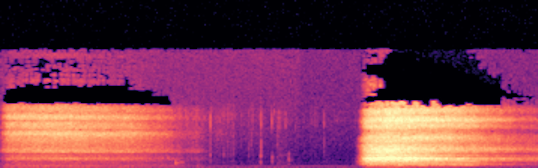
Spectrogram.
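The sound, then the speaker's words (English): Deep inhale during a breathing meditation: a softer breath trails off into a short quiet pause, then a loud, long airy intake of breath rises sharply and holds to the end. “Two more times. Inhale.”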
